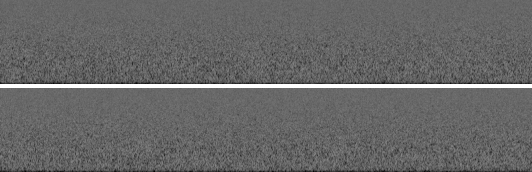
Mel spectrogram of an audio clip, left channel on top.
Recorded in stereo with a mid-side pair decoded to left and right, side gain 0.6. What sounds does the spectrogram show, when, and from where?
Only background noise.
